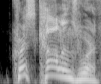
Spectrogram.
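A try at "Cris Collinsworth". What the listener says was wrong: Oh, damn it. You've been saying it with a G like, for the last 20 times.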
